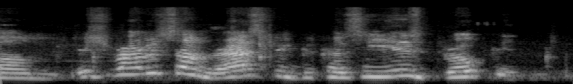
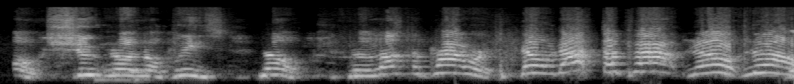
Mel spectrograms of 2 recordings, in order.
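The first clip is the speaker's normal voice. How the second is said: panicked pleading; 6 semitones higher than usual. Acted. Character losing its power.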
